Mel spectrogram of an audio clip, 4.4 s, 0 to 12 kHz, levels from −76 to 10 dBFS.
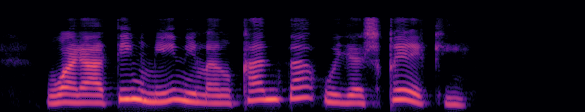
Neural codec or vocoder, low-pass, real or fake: codec, 16 kHz, 1 kbps, FunCodec, trained on Chinese and English, 50 frames a second; 7.2 kHz; fake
